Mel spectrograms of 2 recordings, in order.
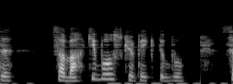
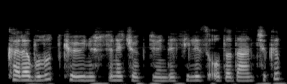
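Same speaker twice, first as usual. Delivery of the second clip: ordinary delivery, nothing marked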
